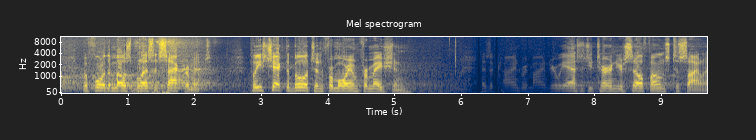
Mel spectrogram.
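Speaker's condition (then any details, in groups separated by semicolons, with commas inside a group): No condition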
